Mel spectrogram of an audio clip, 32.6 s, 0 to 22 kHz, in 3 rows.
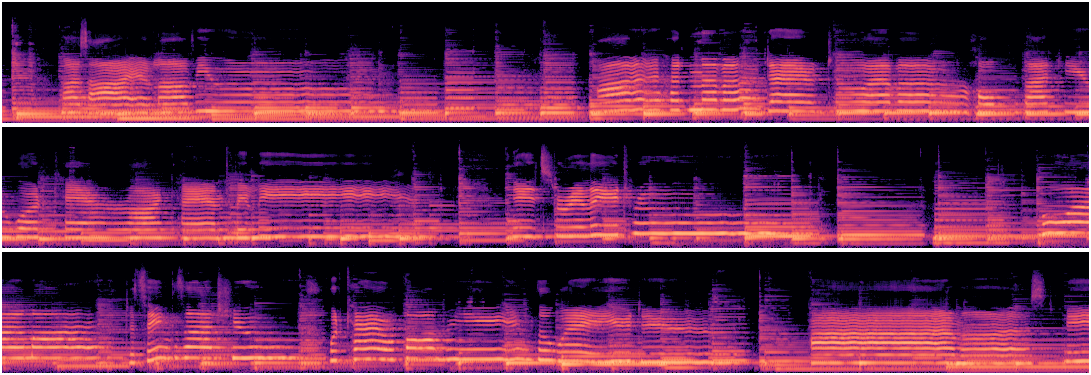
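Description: Early-20th-century-style song played on acoustic guitar: a picked, wavering melody over a steady bass line, with notes plucked throughout.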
